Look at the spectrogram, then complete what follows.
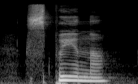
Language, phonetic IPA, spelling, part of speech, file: Ukrainian, [ˈspɪnɐ], спина, noun, Uk-спина.ogg
- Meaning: back, the rear of the torso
